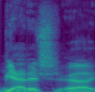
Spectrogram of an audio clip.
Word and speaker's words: Biadasz: Biadasz is the right way to say it.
